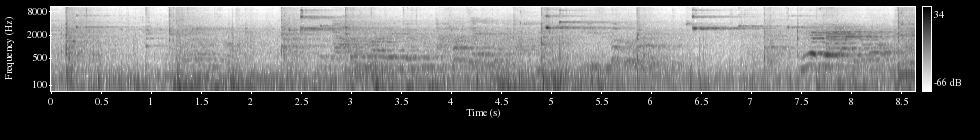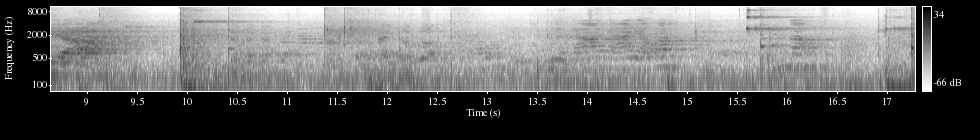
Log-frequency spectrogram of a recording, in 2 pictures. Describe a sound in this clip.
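Shuttlecocks pop off badminton rackets in a large echoing hall.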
